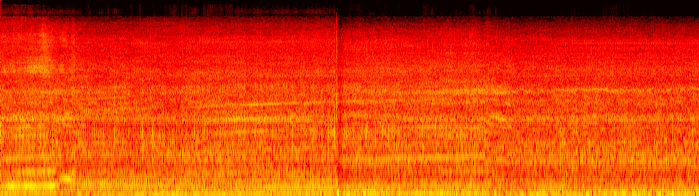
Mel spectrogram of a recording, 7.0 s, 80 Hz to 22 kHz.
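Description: A Yamaha TW200 trail motorcycle accelerating on a trail, its engine droning loud and close with rising harmonic pitch through gear shifts, steady throughout with no talk.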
